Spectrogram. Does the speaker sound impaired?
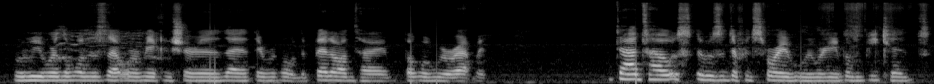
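Yes: cleft lip and palate; congenital unilateral cleft lip, palate split down middle, many childhood surgeries, left nostril blocked by cartilage; childhood speech impediment, slow speech development, audible heavy breathing or wheezing heard over words.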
